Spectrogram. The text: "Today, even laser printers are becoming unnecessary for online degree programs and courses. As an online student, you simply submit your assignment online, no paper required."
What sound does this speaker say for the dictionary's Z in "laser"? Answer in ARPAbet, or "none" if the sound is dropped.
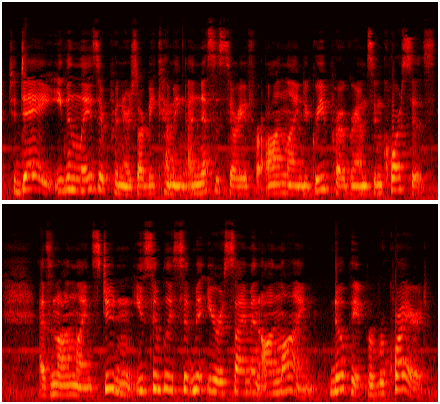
Z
